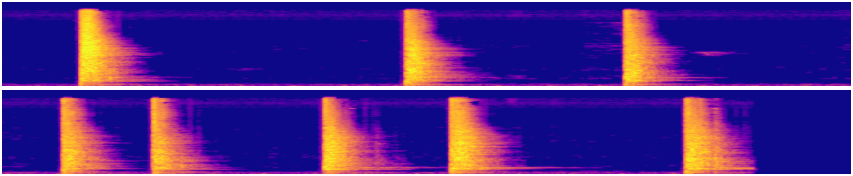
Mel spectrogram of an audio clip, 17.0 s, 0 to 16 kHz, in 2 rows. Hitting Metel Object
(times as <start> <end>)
11.7 13.9, 15.3 16.0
